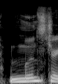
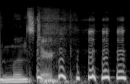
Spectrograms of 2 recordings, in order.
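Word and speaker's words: Münster: have to pronounce it moonster I think that is how you you're supposed to pronounce it so I know with like a little more emphasis on the moo but anyway got it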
